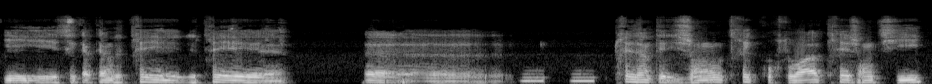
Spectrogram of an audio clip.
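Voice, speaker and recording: A man calling into a live chat to give a testimony, speaking haltingly with many fillers. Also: sits low, mellow. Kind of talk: giving a testimony.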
